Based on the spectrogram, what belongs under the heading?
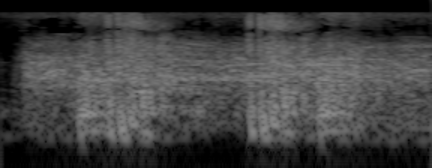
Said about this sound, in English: Oh, God! This is another volley being fired.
